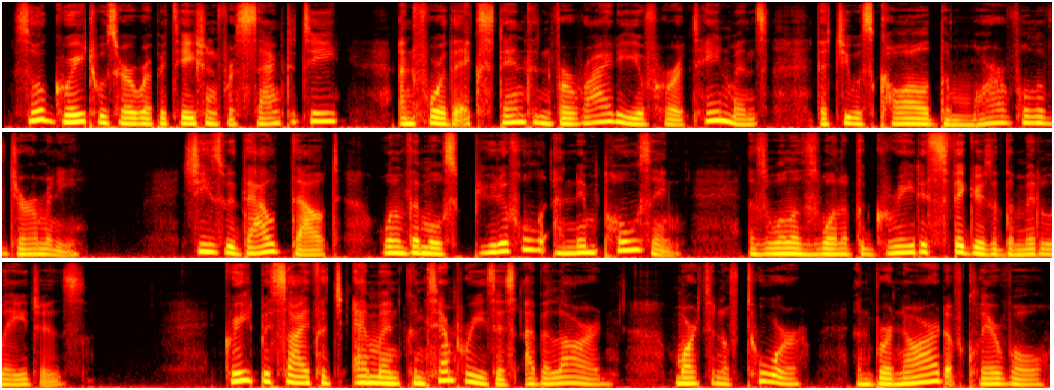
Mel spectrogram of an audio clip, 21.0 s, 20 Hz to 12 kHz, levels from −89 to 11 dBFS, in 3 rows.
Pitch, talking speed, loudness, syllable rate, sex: 160 Hz, 170 wpm, -19 LUFS, 5.9 syllables/s, female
